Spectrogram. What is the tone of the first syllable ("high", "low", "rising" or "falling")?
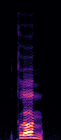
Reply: falling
